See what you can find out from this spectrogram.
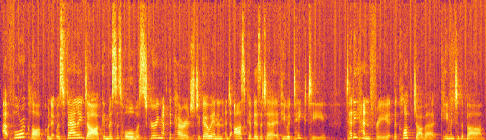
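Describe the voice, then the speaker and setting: A woman's voice: medium pitch, lively intonation, a little fast. A woman narrator reading scripted storytelling for a live radio drama, with some noise around her. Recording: live stage show, background noise.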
